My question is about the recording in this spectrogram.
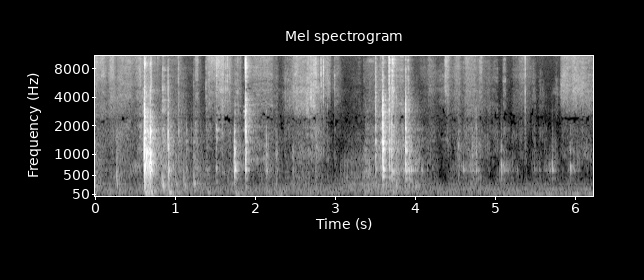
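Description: Handling noise of a handmade journal cover being brought back and laid on a cutting mat: soft rustling with two sharp knocks, the first about half a second in and the second past halfway, and a lighter tap in between.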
